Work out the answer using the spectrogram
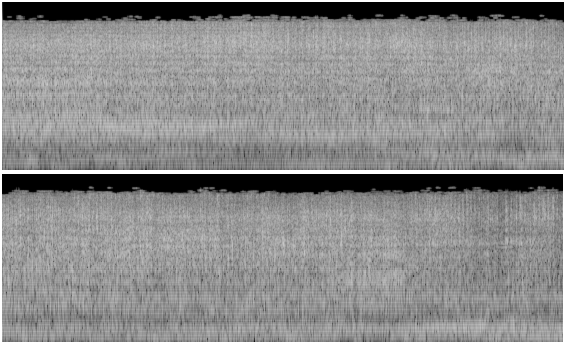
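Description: Engines of several wrecked demolition derby cars running and revving at once, a loud steady mass of engine and exhaust noise whose pitch rises and falls as the drivers work the throttle.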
